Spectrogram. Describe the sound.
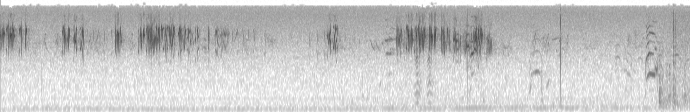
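Birds chirping at a carpentry yard in spring, with bright bursts of rapid tweets that come and go over a steady low hum.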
